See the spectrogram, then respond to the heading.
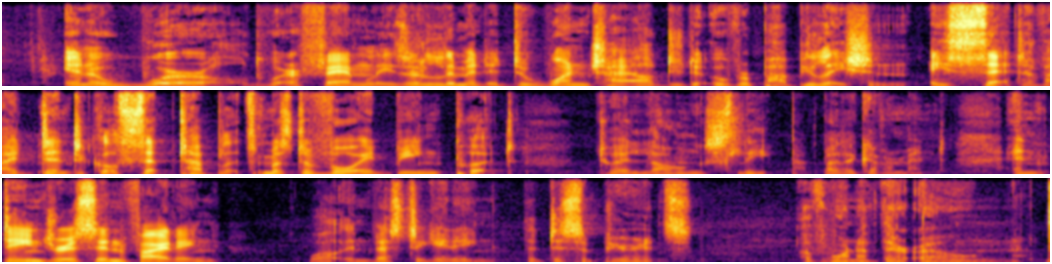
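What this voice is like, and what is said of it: Dramatic movie-trailer narration voice. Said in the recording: “That was my dramatic voice. ... It was very dramatic.”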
